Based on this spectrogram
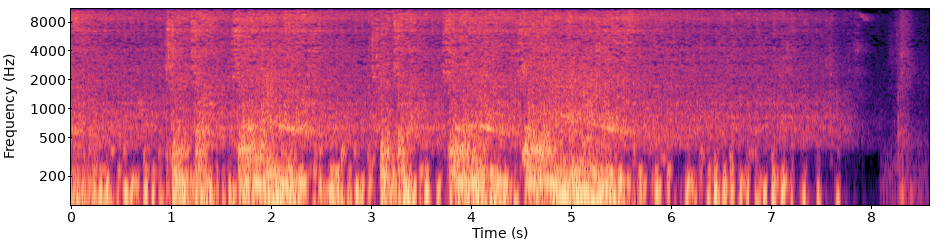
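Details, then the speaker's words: Honda Grand motorcycle with a new original CDI fitted, revving in uneven stuttering bursts that cut in and out; the misfire persists, and the CDI is not the cause, the coil having tested normal. "Oke, ada berbetnya."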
